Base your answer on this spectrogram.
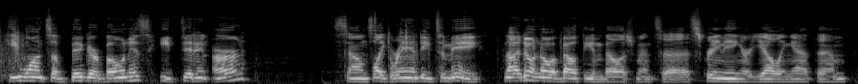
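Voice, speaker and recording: A man's voice: fairly high pitch, steady tone, normal speed, a bit bright. Wry male gaming commentator. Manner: conversational, wry, hedging with fillers. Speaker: gaming channel host. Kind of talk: casual commentary.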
